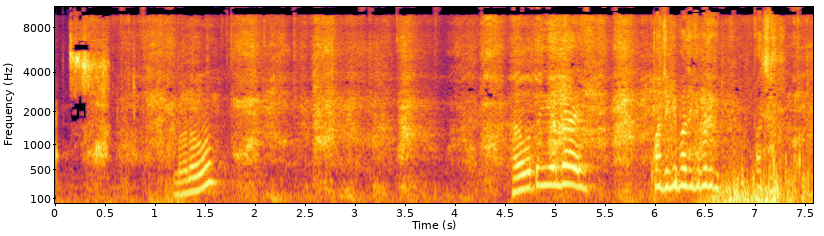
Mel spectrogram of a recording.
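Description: A dog whines in rising and falling tones.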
